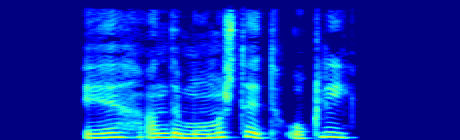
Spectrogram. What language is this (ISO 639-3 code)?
chm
